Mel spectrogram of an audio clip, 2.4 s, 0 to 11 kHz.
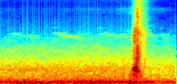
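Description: A 4-iron swung once: a short swish and then a single sharp click as the clubface strikes a golf ball off an artificial turf mat, near the end.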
